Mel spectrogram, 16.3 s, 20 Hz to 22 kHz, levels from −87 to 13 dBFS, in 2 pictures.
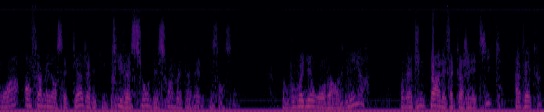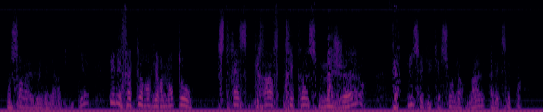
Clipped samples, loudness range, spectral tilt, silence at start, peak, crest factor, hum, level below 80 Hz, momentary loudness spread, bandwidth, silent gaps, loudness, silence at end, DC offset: under 0.1%; 2 LU; -5 dB/octave; 0 s; -34 dBFS; 20 dB; none; -60 dBFS; 10 LU; 19.5 kHz; none; -54 LUFS; 0 s; 0.2%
